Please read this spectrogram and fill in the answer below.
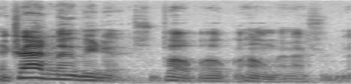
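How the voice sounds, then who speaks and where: A man with a West Texas accent speaks with audible room echo. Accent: West Texas drawl. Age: 70s. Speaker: rancher and oil businessman. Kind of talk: casual interview chat. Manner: halting, full of fillers and restarts.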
